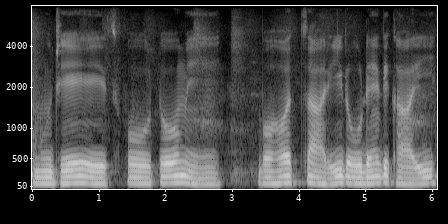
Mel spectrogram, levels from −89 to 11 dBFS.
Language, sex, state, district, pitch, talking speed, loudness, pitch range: Hindi, male, Madhya Pradesh, Umaria, 100 Hz, 80 wpm, -15 LUFS, 95-110 Hz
